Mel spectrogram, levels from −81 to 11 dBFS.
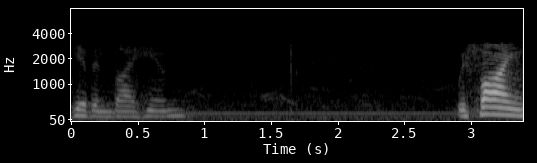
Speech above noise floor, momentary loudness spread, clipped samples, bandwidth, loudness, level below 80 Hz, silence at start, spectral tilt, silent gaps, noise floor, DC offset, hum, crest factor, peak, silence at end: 29 dB; 24 LU; under 0.1%; 3.1 kHz; -34 LUFS; -70 dBFS; 0 s; -3 dB/octave; none; -61 dBFS; under 0.1%; none; 22 dB; -14 dBFS; 0 s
